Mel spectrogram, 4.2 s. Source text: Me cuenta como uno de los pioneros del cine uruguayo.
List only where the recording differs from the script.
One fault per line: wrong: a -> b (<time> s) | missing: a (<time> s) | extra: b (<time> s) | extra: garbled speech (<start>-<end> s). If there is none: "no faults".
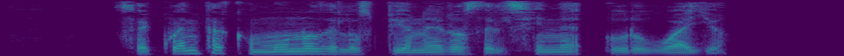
wrong: Me -> Se (0.6 s)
